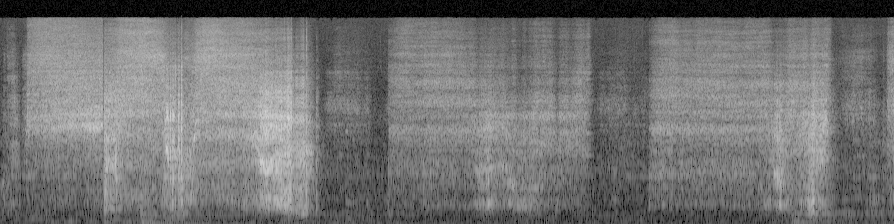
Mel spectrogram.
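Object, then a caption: Inflated latex modelling balloon. A blue, hollow, inflated latex modelling balloon is rubbed, scratched and squeezed by long nails. Bright, dry squeaky rubbing and scratching swells in and out in bursts, with the loudest stretch near the start and quieter scraping passes later.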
